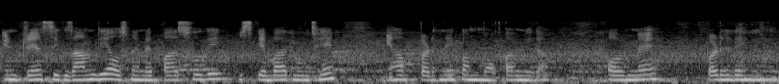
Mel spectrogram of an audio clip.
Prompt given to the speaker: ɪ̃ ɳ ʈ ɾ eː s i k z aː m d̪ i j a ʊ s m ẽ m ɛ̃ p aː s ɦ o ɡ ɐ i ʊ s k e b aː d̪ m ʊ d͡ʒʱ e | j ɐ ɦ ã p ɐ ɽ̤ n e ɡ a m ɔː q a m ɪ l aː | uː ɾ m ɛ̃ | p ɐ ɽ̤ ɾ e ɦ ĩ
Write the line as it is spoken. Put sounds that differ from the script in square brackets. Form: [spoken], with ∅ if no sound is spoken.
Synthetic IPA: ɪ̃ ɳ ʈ ɾ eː s [ɪ] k z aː m d̪ i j a ʊ s m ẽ m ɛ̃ p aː s ɦ o ɡ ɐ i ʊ s k e b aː d̪ m ʊ d͡ʒʱ e | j ɐ ɦ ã p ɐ ɽ̤ n e [k] a m ɔː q a m ɪ l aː | [ɔː] ɾ m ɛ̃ | p ɐ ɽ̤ ɾ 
